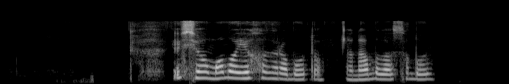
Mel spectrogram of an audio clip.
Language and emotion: Russian, neutral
